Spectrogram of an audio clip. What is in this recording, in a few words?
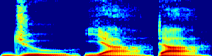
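"juyata", concatenated syllables; Affixing experiment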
